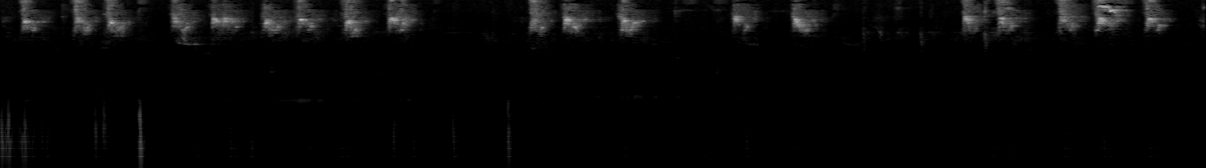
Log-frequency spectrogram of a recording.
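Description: Small birds chirping outdoors, a steady run of short high chirps about two a second. A few low bumps sound in the first second or so.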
